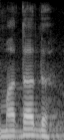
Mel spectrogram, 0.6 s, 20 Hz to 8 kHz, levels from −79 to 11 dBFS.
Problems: constant background noise, echo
